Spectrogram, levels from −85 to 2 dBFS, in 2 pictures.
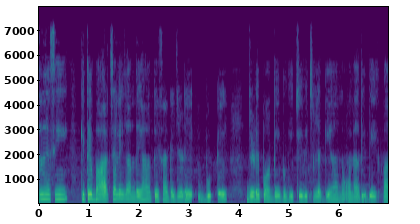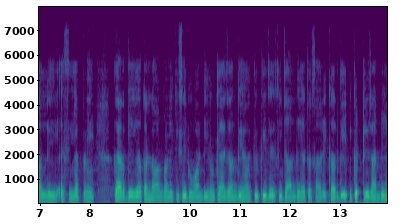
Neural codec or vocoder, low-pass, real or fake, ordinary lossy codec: codec, 44.1 kHz, 2.6 kbps, SNAC; 7.2 kHz; fake; none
